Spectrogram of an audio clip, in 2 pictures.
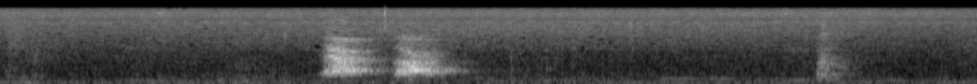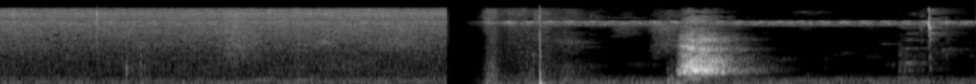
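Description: Chicken fat and skin deep-frying into chicharon in their own rendered oil, a steady sizzle. A dog barks twice about two seconds in. After the sizzle cuts off suddenly near seven seconds, it barks once more.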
